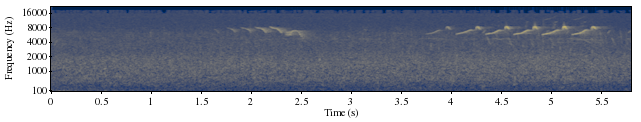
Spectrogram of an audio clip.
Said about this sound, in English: There goes a killdeer. haven't had many killdeer here before. I guess there must be one living along the shoreline.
